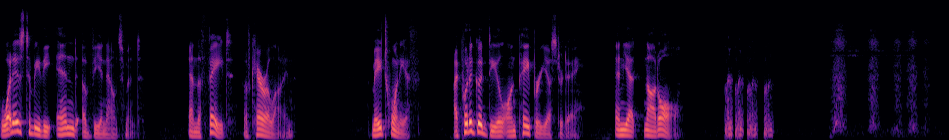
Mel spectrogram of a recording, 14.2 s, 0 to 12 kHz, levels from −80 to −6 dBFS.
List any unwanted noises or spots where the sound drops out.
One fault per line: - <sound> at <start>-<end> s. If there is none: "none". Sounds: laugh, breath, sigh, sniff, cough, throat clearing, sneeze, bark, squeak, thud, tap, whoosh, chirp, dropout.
- laugh at 10.9-11.6 s
- sniff at 12.4-14.0 s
